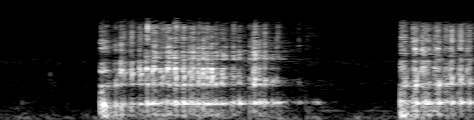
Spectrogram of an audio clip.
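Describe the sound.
A person performs a fake burp in a contest for the grossest fake burp, a long, loud, throaty vocal belch, then starts a second forced burp right after a brief pause, with no other sounds.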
